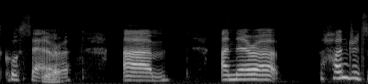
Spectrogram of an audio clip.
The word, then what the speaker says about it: Coursera: I never know how to say it, but I think it's Coursera.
